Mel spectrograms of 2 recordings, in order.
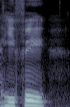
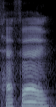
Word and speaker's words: Hefei: Not Hefei, it's Hefei. Yangquan, Yangquan, and Chongqing. That's right. That's how you pronounce it.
